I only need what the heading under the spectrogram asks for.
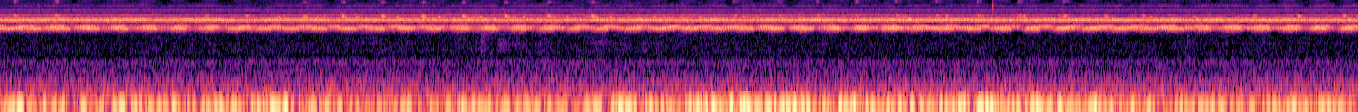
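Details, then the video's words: Steady shrill chirping of many insects, fast pulsed trill beneath high ringing tones, with a few soft low thumps in the middle and a brief faint click near the end. "chirping insects"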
